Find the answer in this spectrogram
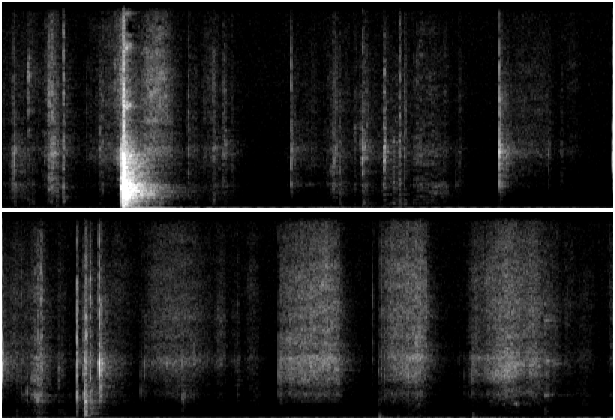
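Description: A tarot deck being handled and shuffled by hand: one sharp knock about a second in, then light clicks and soft rustling slides of the cards. A steady low hum runs underneath.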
